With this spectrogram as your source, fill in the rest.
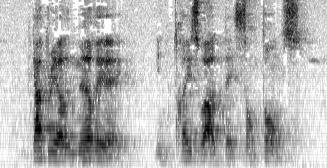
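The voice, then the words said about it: French-accented pronunciation. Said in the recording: “great French accent, wasn't it?”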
